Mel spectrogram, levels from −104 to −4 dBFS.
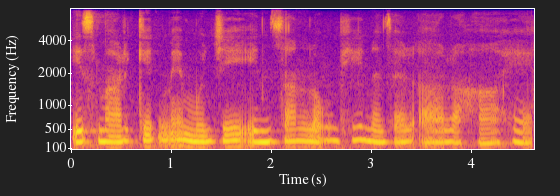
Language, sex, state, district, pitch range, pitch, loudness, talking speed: Hindi, female, Arunachal Pradesh, Longding, 220-245 Hz, 230 Hz, -16 LUFS, 140 wpm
